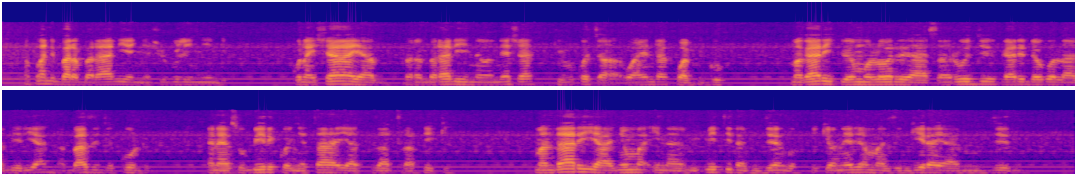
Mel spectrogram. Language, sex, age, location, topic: Swahili, male, 18-24, Nairobi, government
